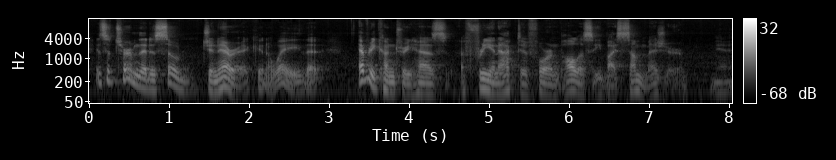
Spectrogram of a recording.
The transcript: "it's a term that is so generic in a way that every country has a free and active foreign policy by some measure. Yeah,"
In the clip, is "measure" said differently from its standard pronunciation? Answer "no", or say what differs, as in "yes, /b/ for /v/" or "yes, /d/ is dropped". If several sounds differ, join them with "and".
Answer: no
